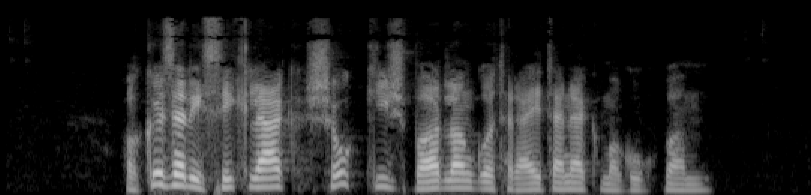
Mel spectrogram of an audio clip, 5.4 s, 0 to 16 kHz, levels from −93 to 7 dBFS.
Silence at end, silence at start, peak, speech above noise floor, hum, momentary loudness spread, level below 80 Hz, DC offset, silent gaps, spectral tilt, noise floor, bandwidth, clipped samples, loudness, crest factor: 0.7 s; 0.85 s; -4 dBFS; 54 dB; none; 16 LU; -66 dBFS; under 0.1%; none; -5 dB/octave; -79 dBFS; 11.5 kHz; under 0.1%; -25 LUFS; 22 dB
